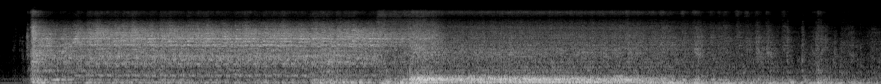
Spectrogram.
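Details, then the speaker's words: 1949 Ford truck newly converted to Aces Killshot EFI, cold start with no throttle: cranks about four seconds, catches with a brief rough roar, then sags and stalls; fires but won't keep running, cause unconfirmed. "Well, she fired. She didn't keep running, but firing up is a good thing."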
